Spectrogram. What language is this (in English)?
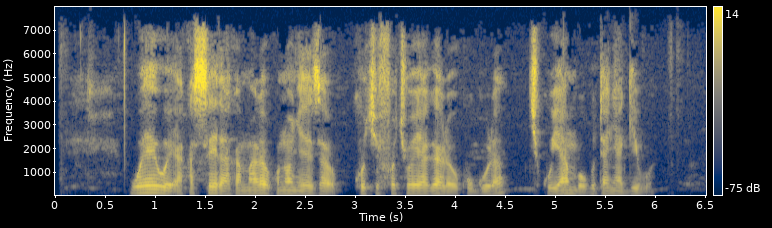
Ganda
